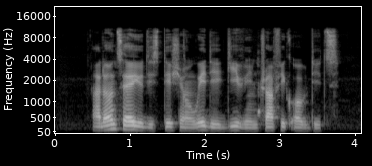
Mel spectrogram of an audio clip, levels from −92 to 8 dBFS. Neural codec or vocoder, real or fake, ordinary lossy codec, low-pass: none; real; none; 10.8 kHz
